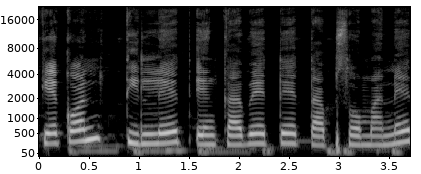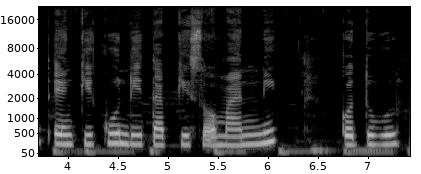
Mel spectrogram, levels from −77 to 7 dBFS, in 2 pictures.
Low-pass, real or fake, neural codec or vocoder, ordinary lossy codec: none; real; none; none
